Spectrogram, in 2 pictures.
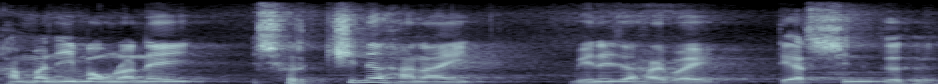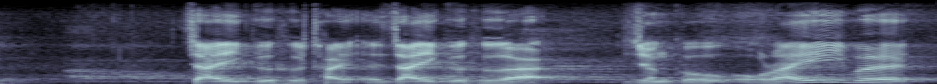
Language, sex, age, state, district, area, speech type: Bodo, male, 60+, Assam, Chirang, rural, spontaneous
